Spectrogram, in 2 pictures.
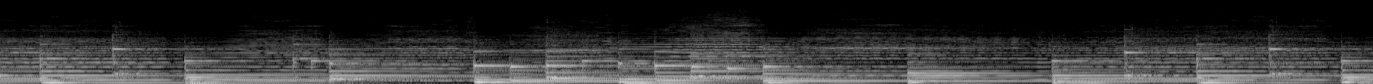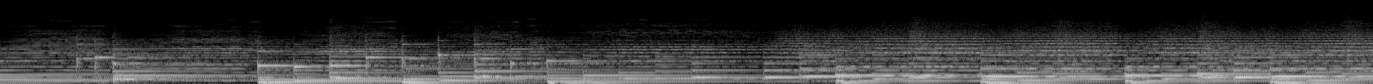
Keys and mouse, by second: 4.5 right click, 7.2 right click, 7.5 ctrl+z, 7.8 ctrl+z, 8.3 ctrl+z, 8.7 ctrl+z, 10.1 ctrl+z, 10.4 ctrl+z, 12.1 ctrl+z, 12.3 ctrl+z, 12.8 ctrl+z, 15.0 ctrl+z, 15.4 ctrl+z, 15.6 ctrl+z, 15.9 ctrl+z, 16.3 ctrl+z, 16.7 ctrl+z, 17.0 ctrl+z, 19.8 ctrl+z, 20.4 ctrl+z, 20.7 ctrl+z, 20.8 ctrl+z, 21.2 ctrl+z, 23.1 ctrl+z, 26.0 ctrl+z, 26.3 ctrl+z, 27.3 ctrl+z.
